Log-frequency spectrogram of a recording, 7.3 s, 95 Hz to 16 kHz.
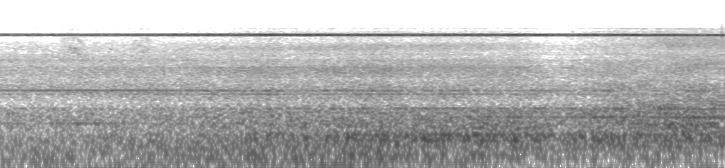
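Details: Toofan Duronto train hauled by an Ajni-shed WAP7 electric locomotive rolling past; sharp, steady high squeal runs unbroken over faint wheel clatter; continuous wheel squeal, cause unknown.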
